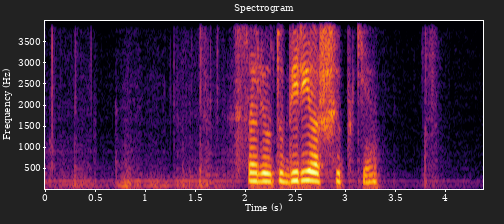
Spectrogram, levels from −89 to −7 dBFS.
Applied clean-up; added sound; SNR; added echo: neural mask model RNNoise.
